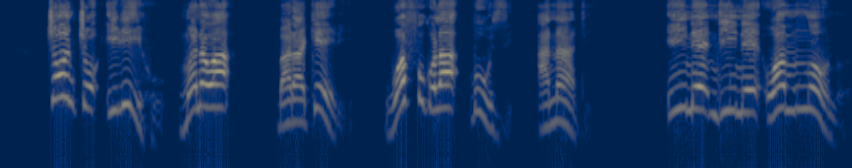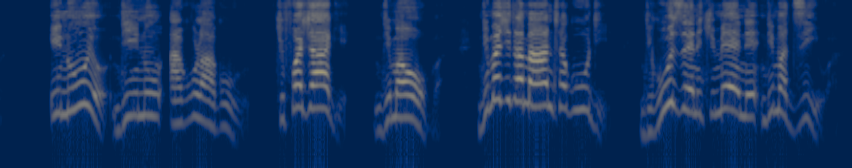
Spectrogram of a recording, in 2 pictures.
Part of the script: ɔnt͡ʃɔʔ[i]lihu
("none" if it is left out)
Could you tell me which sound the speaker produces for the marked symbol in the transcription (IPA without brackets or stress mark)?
i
